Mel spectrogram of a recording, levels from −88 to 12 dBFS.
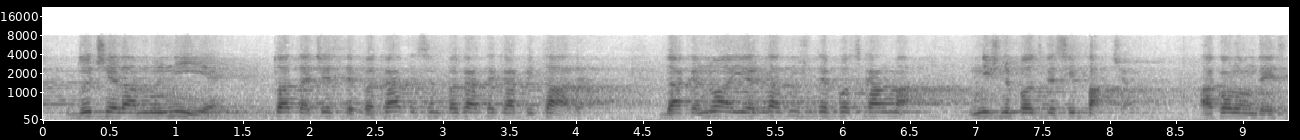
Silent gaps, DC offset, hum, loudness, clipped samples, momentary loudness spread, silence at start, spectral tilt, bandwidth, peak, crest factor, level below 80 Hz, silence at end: none; under 0.1%; none; -25 LUFS; under 0.1%; 11 LU; 0 s; -4 dB/octave; 8.4 kHz; -6 dBFS; 20 dB; -60 dBFS; 0 s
